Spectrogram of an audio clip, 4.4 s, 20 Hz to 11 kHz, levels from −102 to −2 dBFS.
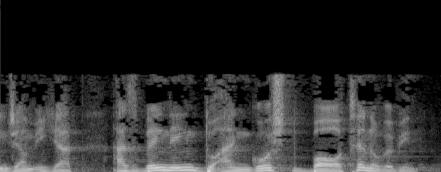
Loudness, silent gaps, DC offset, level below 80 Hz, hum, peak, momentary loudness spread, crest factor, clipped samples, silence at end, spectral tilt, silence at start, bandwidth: -31 LUFS; none; under 0.1%; -44 dBFS; none; -12 dBFS; 12 LU; 18 dB; under 0.1%; 0.25 s; -6.5 dB/octave; 0 s; 6.6 kHz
